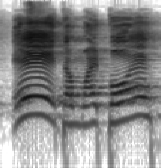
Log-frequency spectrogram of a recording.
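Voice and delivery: loud, high mock Vietnamese accent; scolding in an imitated Vietnamese accent, drawn out; high, slow, put-on Vietnamese accent; Vietnamese friend. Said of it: "I actually have a Vietnamese friend".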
